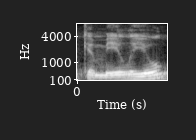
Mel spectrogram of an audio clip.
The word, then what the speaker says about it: Gamaliel: So, uh, so he modelled that he went through all this training under the Rabbi Gamaliel, Gamaliel, which uh, David, that's how you pronounce it, um, which David mentioned in, in his sermon.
